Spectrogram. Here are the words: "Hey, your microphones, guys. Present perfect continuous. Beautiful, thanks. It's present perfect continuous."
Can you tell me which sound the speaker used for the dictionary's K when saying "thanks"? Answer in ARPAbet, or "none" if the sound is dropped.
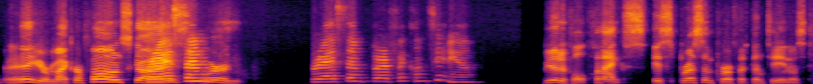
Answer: K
